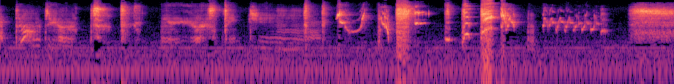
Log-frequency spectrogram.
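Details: Male pet budgie in a home office, talking and chattering as its owner works; rapid scratchy warbling mixed with rising and falling whistles and sharp clicks, nearly continuous, faint electrical hum underneath.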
